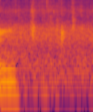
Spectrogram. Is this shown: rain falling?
yes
